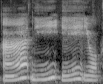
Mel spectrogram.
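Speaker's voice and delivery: low voiced model. Shown as a demonstration. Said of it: "one more time".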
